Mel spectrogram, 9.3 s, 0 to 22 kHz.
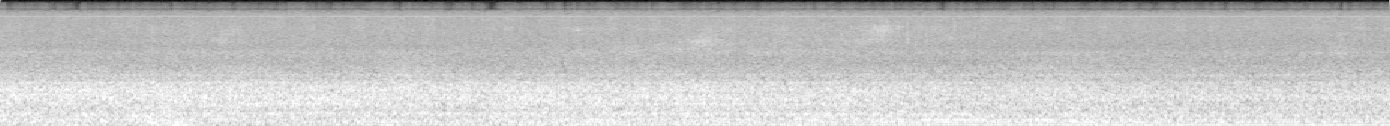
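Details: Lada Vesta Cross with AMT 2.0 robot gearbox, fully loaded, on rough road; head-mounted action camera. Steady road and engine rumble, no knocks or clunks over bumps; suspension healthy after shock absorber strut replacement eliminated the knock.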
